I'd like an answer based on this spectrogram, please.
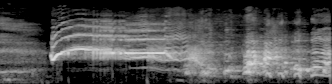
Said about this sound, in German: Ich halte ein Glas und schreie so laut, wie ich kann, rein.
